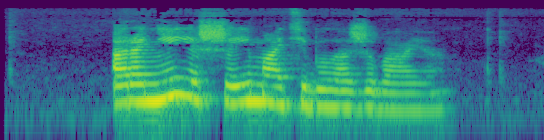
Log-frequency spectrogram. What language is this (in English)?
Belarusian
